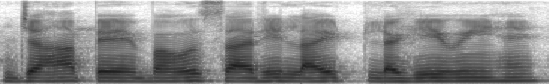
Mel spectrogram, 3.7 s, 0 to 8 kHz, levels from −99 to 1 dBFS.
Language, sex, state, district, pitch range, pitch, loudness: Hindi, male, Uttar Pradesh, Lucknow, 110-120 Hz, 115 Hz, -17 LUFS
